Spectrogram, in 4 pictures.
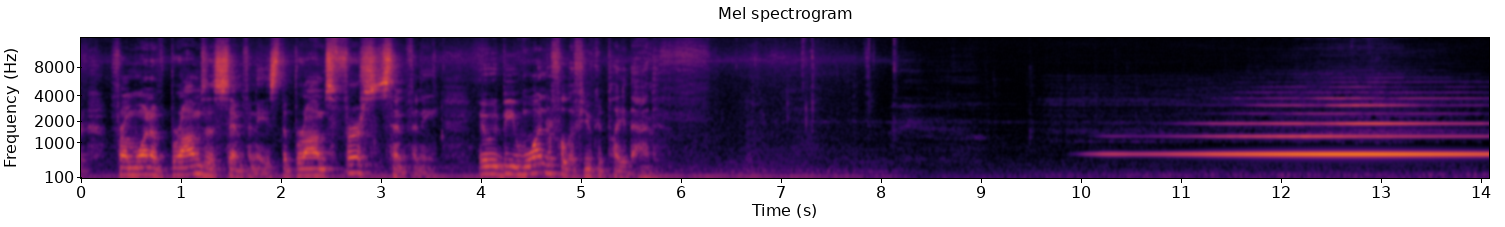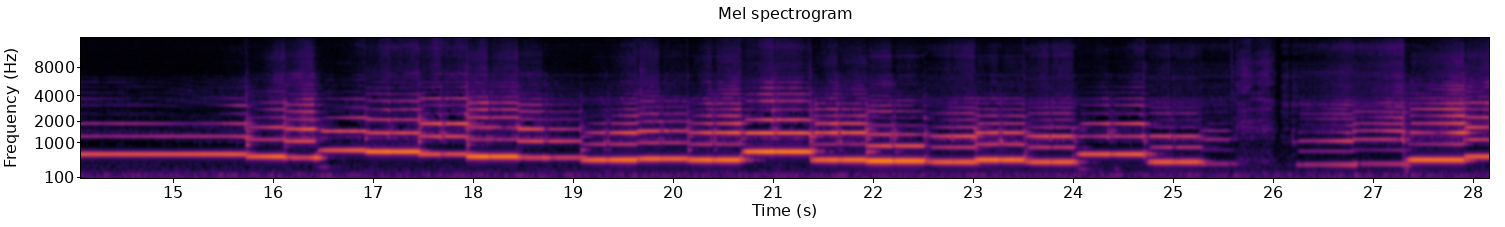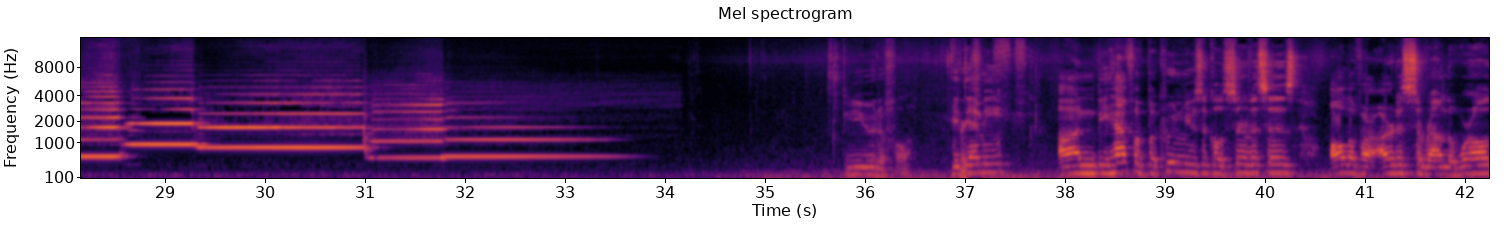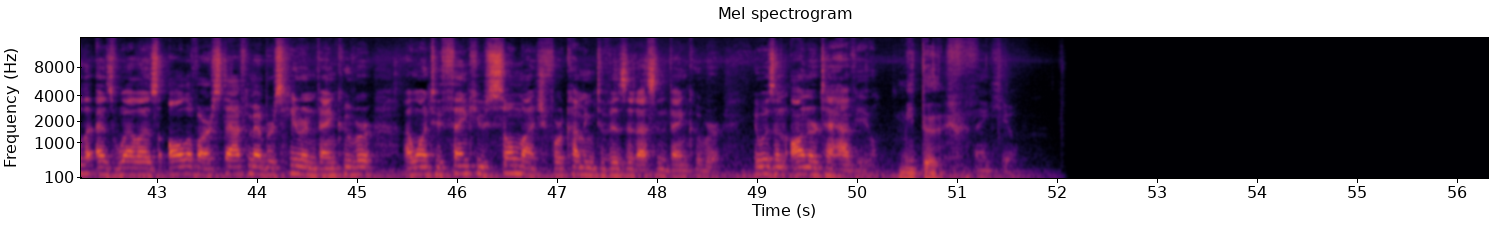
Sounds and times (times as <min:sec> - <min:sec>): Inside, small room: 0:00.0 - 0:52.1
Clarinet: 0:09.5 - 0:34.4.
